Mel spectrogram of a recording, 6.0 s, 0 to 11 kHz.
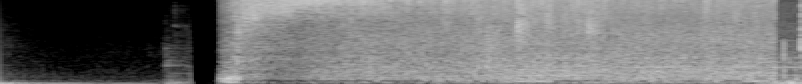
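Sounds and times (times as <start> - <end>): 
shower water spraying: 1.7 - 5.8.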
